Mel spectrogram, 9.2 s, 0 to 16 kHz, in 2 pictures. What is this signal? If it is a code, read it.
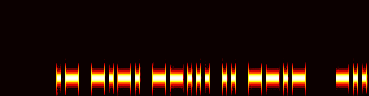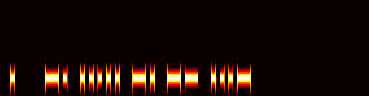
Morse code, heard as a keyed tone, about 22 wpm, 700 Hz. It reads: AC7IQ DE N5NMV
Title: USA Callsign DE Callsign - 5 Characters - 22wpm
